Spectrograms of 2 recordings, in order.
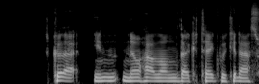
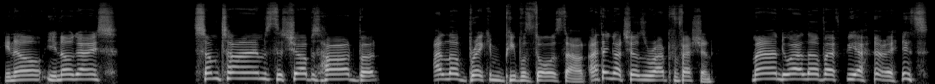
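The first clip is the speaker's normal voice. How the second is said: hammed-up happy FBI agent; Joe the FBI agent; 6 semitones higher than usual. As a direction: play a cop who adores his job. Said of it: "there's just some guy called Joe".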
